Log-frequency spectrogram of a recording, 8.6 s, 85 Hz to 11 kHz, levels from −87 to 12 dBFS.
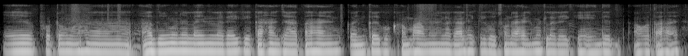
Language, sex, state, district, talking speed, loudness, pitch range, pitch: Hindi, male, Chhattisgarh, Jashpur, 180 wpm, -17 LUFS, 120-125 Hz, 125 Hz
